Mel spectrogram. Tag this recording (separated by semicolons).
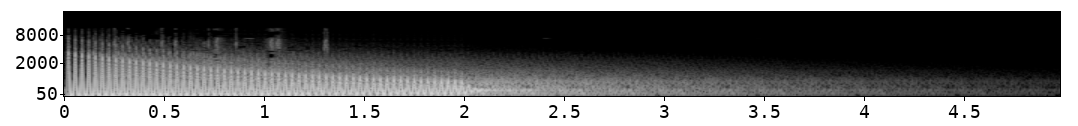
abstract; digital; effect; electric; electronic; freaky; future; fx; glitch; loop; noise; sci-fi; sfx; sound; sound-design; sounddesign; soundeffect; strange; weird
